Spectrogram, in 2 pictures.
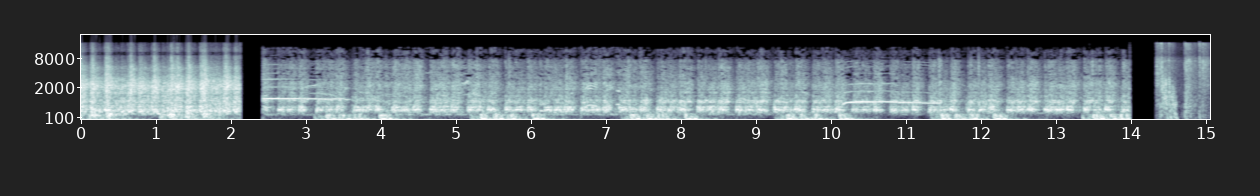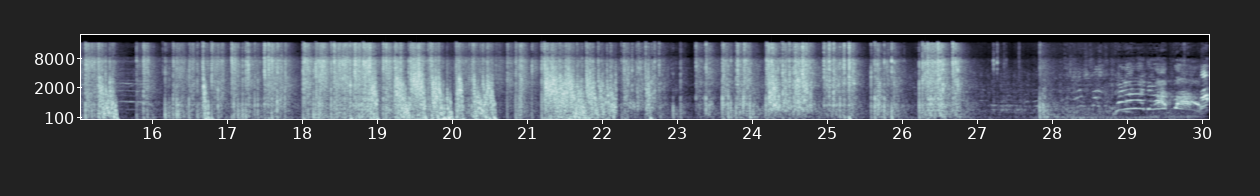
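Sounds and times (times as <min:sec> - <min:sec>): firecrackers crackling: 0:14.4 - 0:28.8.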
